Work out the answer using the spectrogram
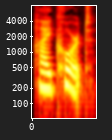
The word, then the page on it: high court: American English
